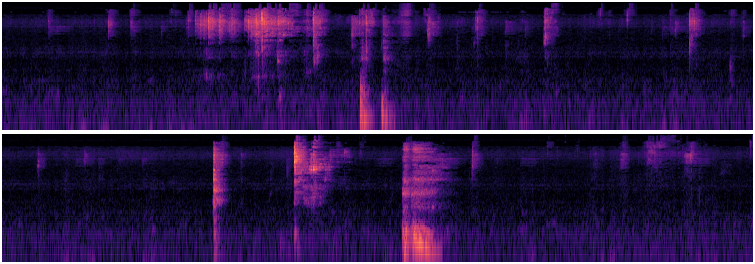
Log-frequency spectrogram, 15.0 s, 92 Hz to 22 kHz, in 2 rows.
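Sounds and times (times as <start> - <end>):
person chewing food: 1.8 - 5.6.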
